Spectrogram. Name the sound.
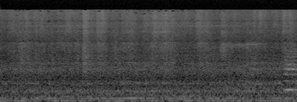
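passing train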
